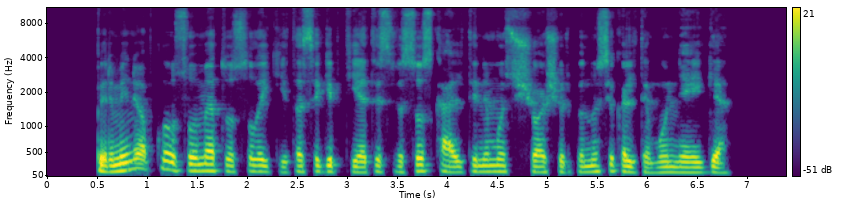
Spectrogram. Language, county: Lithuanian, Telšiai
